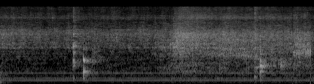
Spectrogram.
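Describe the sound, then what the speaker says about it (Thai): Minced pork sizzles steadily in a hot wok as it is stir-fried for Thai khua kling with southern curry paste, with a few soft scrapes and clanks of stirring. "ผมนำเนื้อหมูนะครับ ลงไปผัดในกระทะเลย"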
